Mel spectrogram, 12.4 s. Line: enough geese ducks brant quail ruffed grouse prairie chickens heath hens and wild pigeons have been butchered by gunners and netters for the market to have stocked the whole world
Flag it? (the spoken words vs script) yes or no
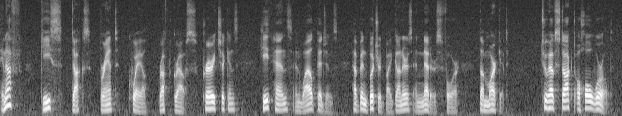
yes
